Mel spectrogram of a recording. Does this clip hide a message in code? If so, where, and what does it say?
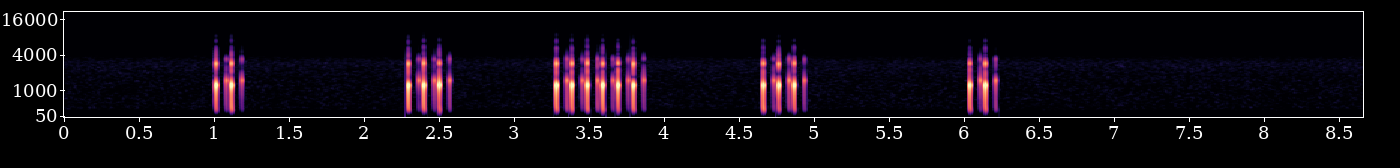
Yes: pulse dialling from 1.0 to 6.2 s, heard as clicks on a phone line, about 10 pulses a second. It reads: 2 3 6 3 2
